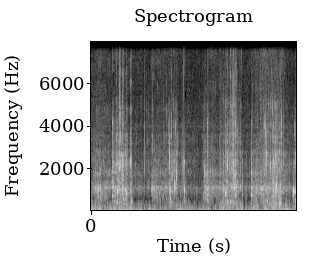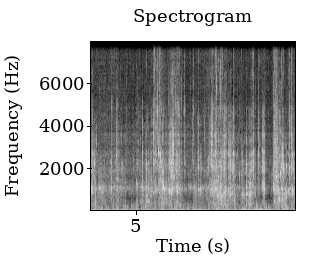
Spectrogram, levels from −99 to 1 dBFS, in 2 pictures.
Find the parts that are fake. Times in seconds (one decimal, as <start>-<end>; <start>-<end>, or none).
0.5-1.0; 3.8-8.2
